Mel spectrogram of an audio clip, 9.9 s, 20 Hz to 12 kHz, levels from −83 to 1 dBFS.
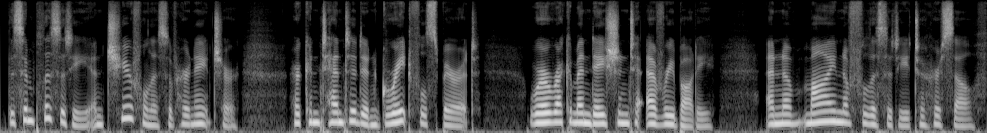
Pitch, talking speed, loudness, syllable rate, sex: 185 Hz, 150 wpm, -19 LUFS, 6.0 syllables/s, female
